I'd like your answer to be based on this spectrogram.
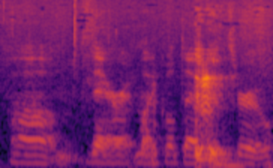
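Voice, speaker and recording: Lower-pitched woman speaking at a public meeting. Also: fairly even intonation, moderate pace, over a noisy crowd. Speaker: township official at a public meeting. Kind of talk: formal meeting remarks and procedural reading. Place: public meeting room, at a microphone. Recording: clear background noise and clicks.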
